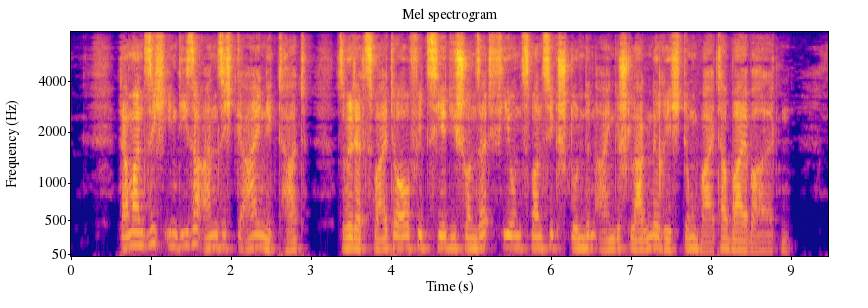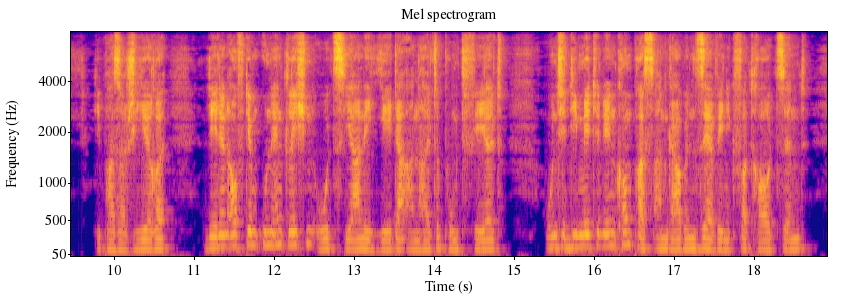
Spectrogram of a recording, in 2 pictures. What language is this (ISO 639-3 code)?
deu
